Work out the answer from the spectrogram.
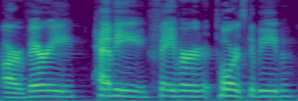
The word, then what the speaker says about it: Khabib: very heavy favored towards khabib or habiba as some people have told me the K is silent and I think this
